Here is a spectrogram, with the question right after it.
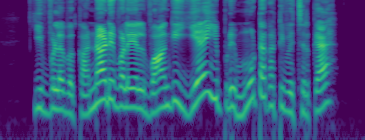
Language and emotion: Tamil, angry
